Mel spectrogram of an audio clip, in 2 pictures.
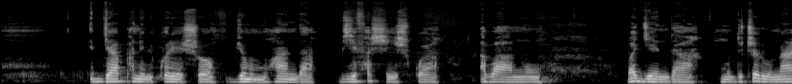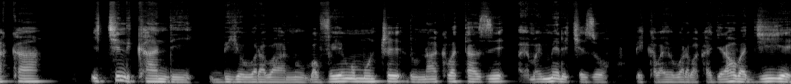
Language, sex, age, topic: Kinyarwanda, male, 18-24, government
